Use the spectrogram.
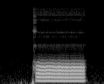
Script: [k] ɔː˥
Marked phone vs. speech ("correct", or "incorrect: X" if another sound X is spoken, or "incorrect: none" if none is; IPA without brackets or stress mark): correct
